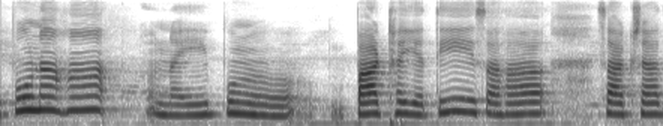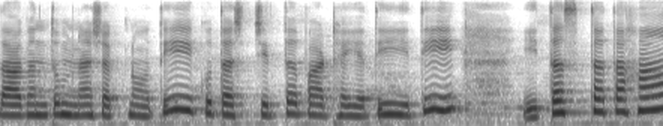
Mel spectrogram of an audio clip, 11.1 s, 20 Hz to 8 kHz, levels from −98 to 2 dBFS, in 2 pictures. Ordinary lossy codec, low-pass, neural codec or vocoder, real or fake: none; none; none; real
